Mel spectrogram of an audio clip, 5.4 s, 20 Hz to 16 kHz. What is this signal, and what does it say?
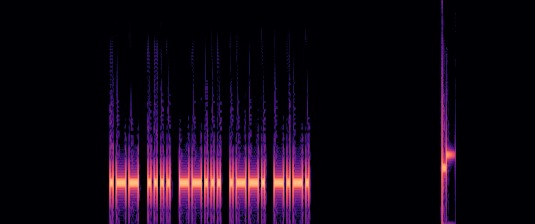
Morse code, heard as a keyed tone, about 36 wpm, 700 Hz. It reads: WH7PC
